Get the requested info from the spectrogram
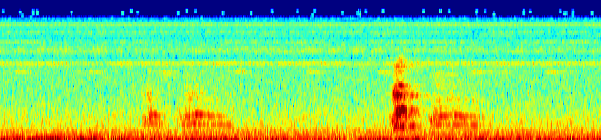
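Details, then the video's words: A gecko at a neighbours' house in Khao Lak, Thailand, late in the evening gives two paired croaking two-note calls about two seconds apart, each a short harsh note then a lower drawn-out one, over steady low night hum. "was sind das für Tier Rufe?? Frosch, Kröte, Vogel, Nein, ein GECKO"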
